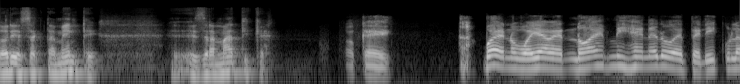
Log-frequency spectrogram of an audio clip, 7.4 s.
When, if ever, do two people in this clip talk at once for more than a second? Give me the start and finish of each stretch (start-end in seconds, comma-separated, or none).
none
